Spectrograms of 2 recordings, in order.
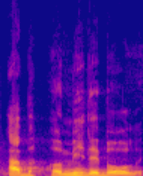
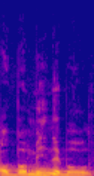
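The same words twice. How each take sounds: First: Every written letter of the word is sounded. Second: The word is said in the ordinary way. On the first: This is the pedant's pronunciation. "qui est la prononciation du pédant" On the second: This is the usual pronunciation of ordinary English speakers. "qui serait sans doute la prononciation non seulement de Don Adriano Armado, mais peut-être des Anglais"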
